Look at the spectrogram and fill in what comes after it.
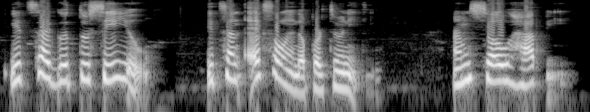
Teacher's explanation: Exclamatory sentence, falling intonation.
